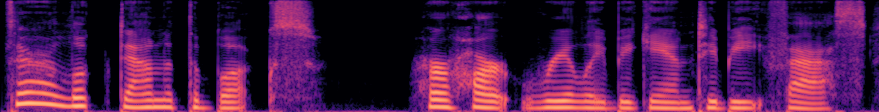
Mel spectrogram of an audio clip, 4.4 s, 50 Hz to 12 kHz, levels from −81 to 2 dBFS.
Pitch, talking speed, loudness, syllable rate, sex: 200 Hz, 175 wpm, -18 LUFS, 4.5 syllables/s, female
